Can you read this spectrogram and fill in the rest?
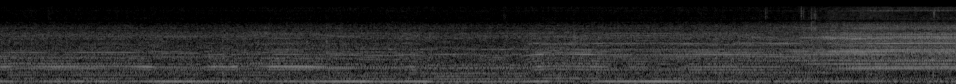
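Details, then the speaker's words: Compaq PC with an FSP power supply, at power-on: the power-supply fan gives a steady buzzing rattle with a thin whir and vibrates heavily. Dry fan bearings are the cause; the fix is to oil the bearings or replace the fan, though the noise may clear after a few minutes. "know what's happening is the the fan the bearings and the fan is getting dry and gonna have to lube them get some oil in there"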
